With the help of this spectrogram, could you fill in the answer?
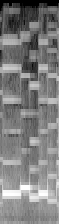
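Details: Samsung control board on the repair bench: a quick run of high chiming beeps stepping between two pitches, then quiet. This is the dE door error code, shown because no door switch is connected.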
